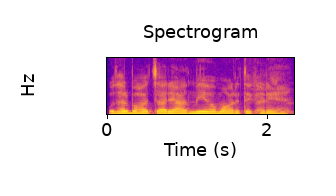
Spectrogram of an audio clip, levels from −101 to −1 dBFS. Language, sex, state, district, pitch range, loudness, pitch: Hindi, female, Uttar Pradesh, Lucknow, 220-250 Hz, -12 LUFS, 235 Hz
